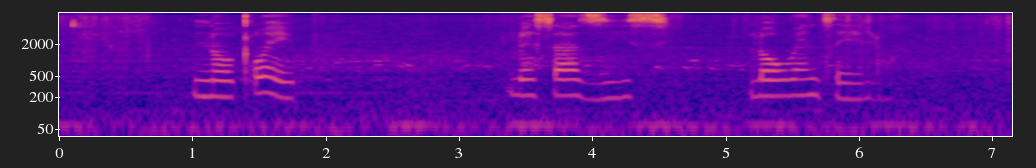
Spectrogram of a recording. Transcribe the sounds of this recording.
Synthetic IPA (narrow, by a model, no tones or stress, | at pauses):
nɔǁwepʰɔ | lwɛsazisi̥ | lɔwɛnd͡zʱɛːlwa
